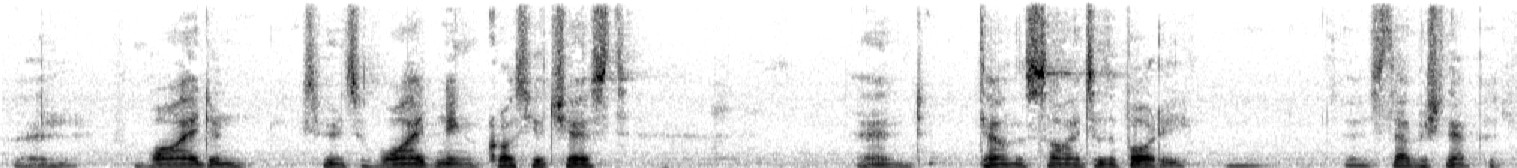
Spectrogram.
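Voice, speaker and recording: Leading a guided meditation, a male meditation teacher moves at a very slow pace in an even, flat, medium-pitched voice. Each short, halting instruction is followed by a long gap, and a little background noise can be heard.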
